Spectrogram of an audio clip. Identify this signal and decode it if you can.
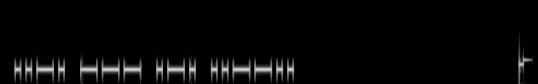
Morse code, heard as a keyed tone, about 22 wpm, 700 Hz. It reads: FOR?
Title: 3x Word-Spacing - Sentences from Top 100 Words - 22wpm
